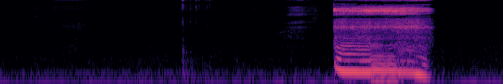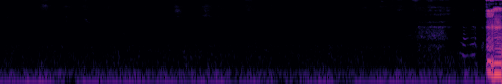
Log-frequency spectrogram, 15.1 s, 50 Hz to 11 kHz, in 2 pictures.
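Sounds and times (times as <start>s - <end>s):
dog snoring: 5.0s - 6.6s, 14.5s - 15.0s.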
